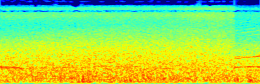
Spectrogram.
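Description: Sea waves at a beach in La Union wash in as a steady, close rushing roar of surf that stays continuous without a break.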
